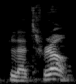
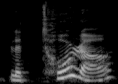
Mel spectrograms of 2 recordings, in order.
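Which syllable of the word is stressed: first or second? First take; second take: first; second. First: The stress is on the first syllable. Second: The stress is on the second syllable. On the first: The speaker calls it right. "The stress has to be on play" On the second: The speaker calls it wrong. "If you place the stress on the word toe, it's incorrect"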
